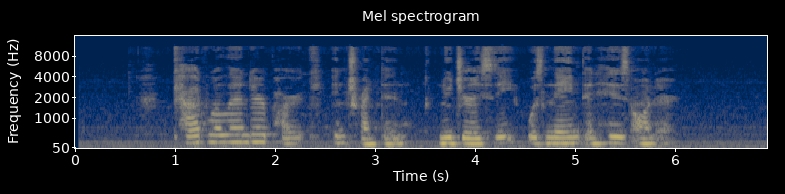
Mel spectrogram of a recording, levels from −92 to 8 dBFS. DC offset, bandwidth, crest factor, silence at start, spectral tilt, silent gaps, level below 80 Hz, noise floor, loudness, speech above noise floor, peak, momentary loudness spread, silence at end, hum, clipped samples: under 0.1%; 11.5 kHz; 16 dB; 0.45 s; -5.5 dB/octave; none; -50 dBFS; -50 dBFS; -25 LUFS; 26 dB; -10 dBFS; 12 LU; 0.9 s; none; under 0.1%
